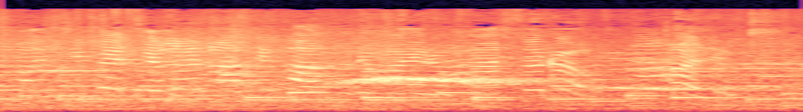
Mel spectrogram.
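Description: Children's voices and shouts over background music, a melody of short, even notes.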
